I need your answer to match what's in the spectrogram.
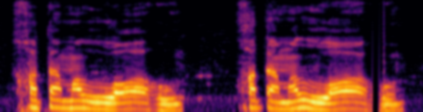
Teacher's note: دوسری مثال ختم اللہ، ختم اللہ، میم کے پہلے زبر آ گیا، لام سے پہلے زبر آ گیا میم کے اوپر، تو یہاں پر بھی لام کو پر پڑھا جائے گا، اور لام کے جسٹ بعد الف ہے اور لام پر ہے، اس لیے الف بھی پر ہو جائے گا۔ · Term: تفخیم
